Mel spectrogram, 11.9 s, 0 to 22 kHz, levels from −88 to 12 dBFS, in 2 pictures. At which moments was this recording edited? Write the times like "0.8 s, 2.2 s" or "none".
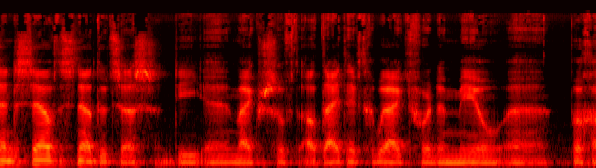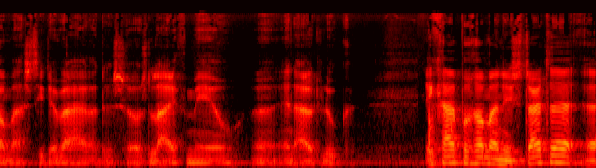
10.1 s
